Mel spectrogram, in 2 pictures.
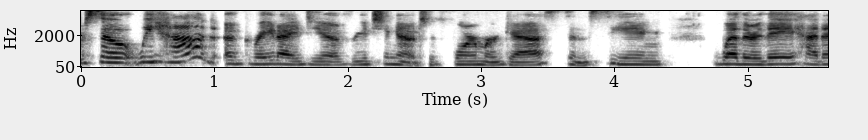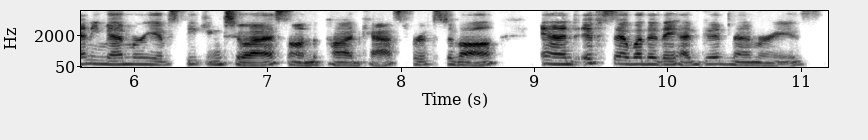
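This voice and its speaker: A woman with a low voice co-hosts a podcast in a dry room, chatting casually. She jokes playfully as she talks. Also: lively intonation, normal speed, bright, forceful tone, no room sound. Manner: playful and joking. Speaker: podcast co-host. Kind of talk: casual chat.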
